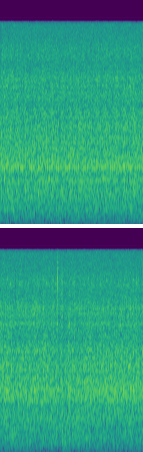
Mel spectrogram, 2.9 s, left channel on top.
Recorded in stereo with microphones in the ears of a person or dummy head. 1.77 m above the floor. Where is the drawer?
No drawer in this recording.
